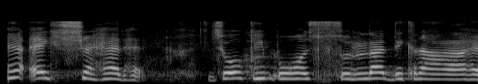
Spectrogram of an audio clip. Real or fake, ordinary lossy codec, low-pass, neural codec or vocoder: fake; none; none; codec, 16 kHz, 2 kbps, X-Codec, WavLM features, trained on Multilingual LibriSpeech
